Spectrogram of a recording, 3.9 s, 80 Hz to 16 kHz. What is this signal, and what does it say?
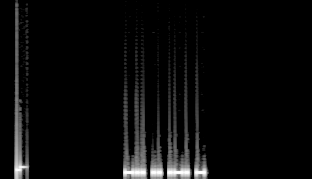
Morse code, heard as a keyed tone, about 36 wpm, 700 Hz. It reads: DIRT
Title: Four Letter Words - 35wpm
